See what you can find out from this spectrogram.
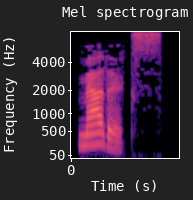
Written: Maddox

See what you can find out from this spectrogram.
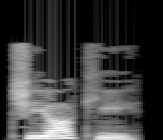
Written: chiaki

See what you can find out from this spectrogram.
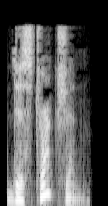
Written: destruction

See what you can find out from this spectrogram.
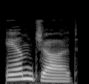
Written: amjaad

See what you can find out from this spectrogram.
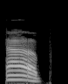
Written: abb

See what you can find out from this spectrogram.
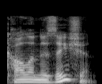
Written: colonization

